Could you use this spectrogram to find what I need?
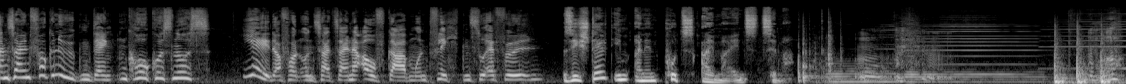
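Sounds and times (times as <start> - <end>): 
speech: 0.0 - 9.4
knocking on a door: 10.5 - 11.2.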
